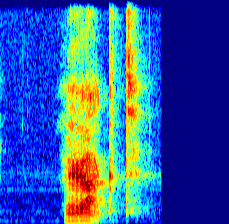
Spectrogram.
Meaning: inflection of raken: 1. second/third-person singular present indicative 2. plural imperative
- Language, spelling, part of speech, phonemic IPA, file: Dutch, raakt, verb, /raːkt/, Nl-raakt.ogg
